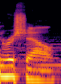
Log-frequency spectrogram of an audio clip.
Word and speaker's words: Rachall: Well, I am at Ryan Rochelle, keeping it plain and simple. My last name is spelled R-A-C-H-A-L-L.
